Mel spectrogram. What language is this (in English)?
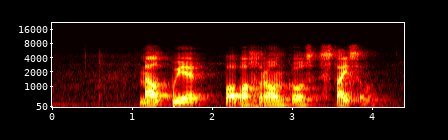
Afrikaans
